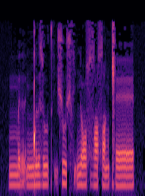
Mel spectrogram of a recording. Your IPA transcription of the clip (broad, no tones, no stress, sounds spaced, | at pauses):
mː ə r ə̰ n ŋ͡ǃ ɯ z uː t̪ʰ ḭ ʃ uː ʃ x ḭ n uː sˤ z ɒ sˤ ə˞ n ǁ ɛː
